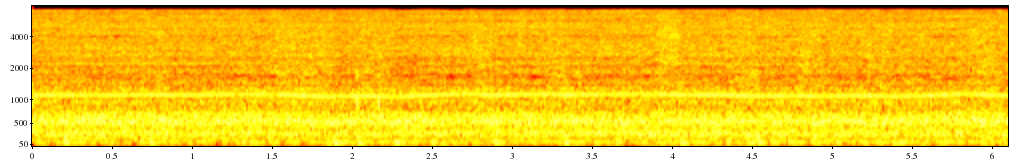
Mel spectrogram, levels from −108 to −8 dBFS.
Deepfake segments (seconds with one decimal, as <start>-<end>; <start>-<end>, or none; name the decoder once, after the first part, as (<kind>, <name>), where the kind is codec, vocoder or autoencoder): none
